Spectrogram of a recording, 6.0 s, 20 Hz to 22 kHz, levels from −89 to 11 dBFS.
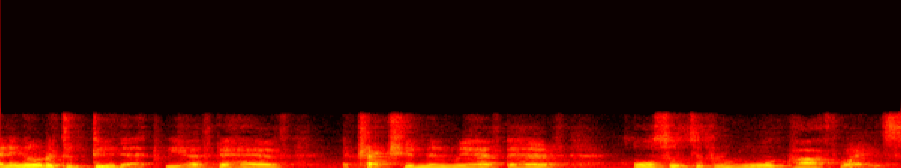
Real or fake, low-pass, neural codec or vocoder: fake; 7.2 kHz; codec, 32 kHz, 1.9 kbps, SNAC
